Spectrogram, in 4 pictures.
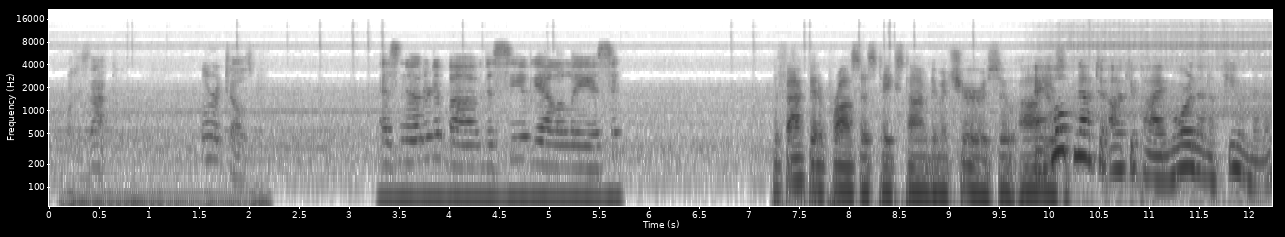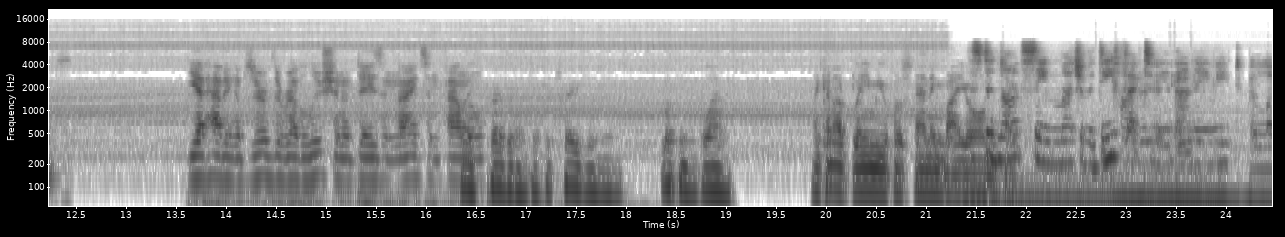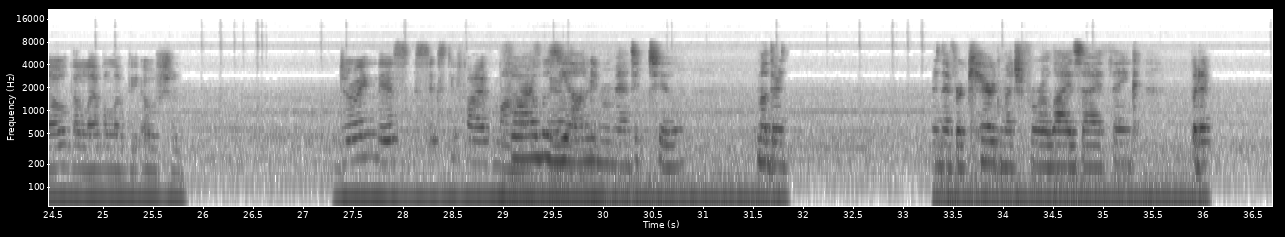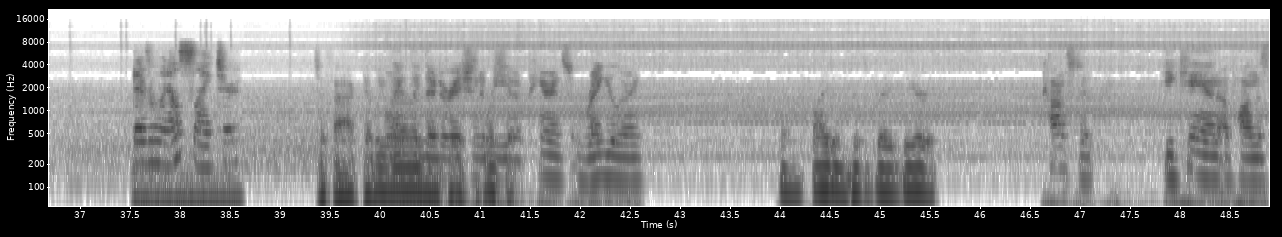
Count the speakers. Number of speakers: eight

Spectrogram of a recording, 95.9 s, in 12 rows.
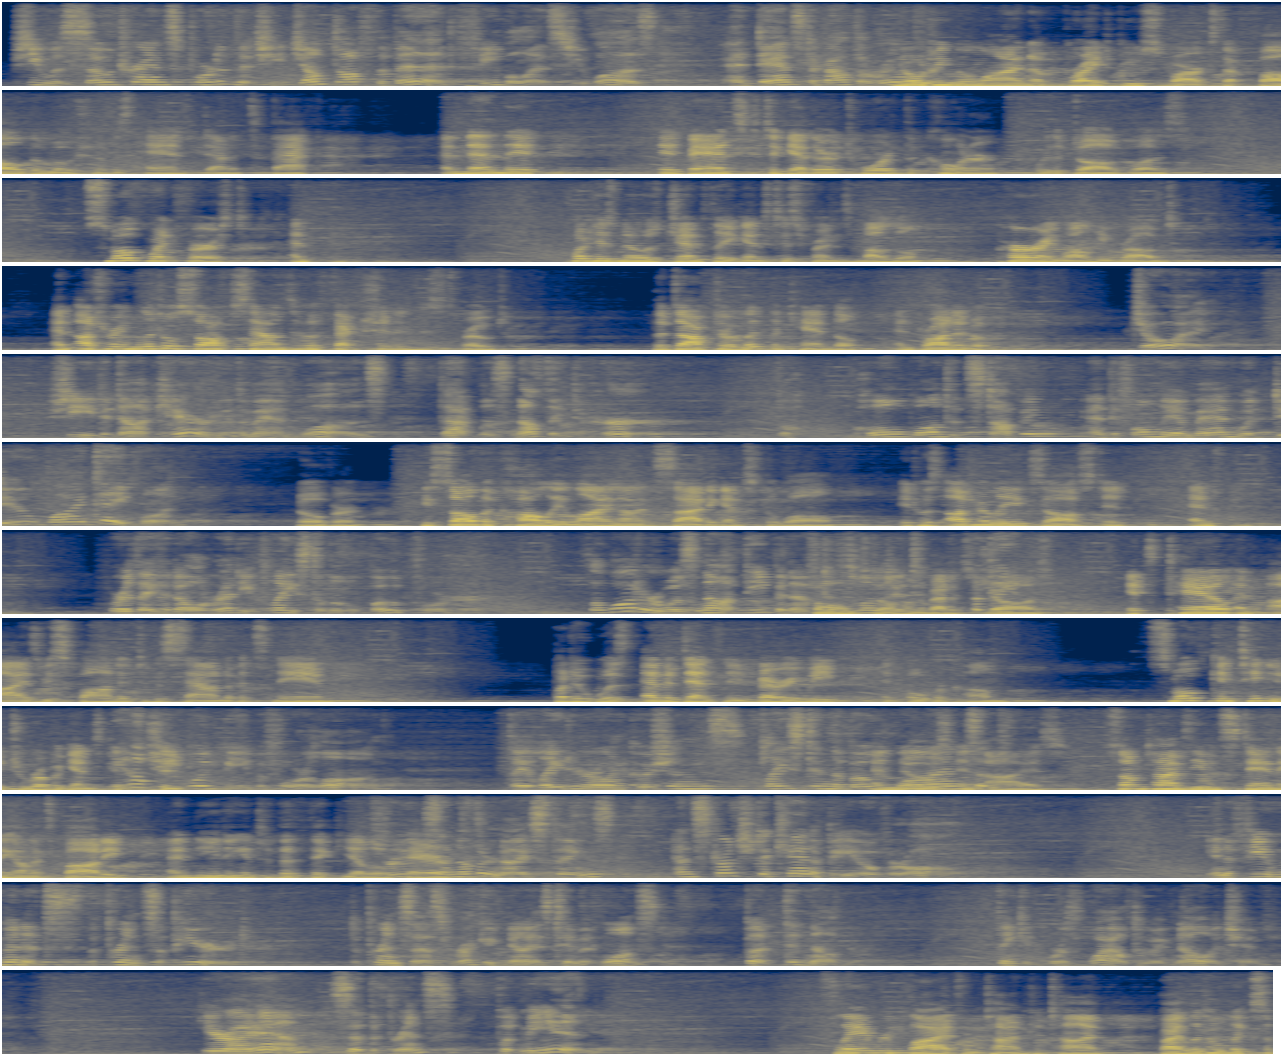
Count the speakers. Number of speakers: two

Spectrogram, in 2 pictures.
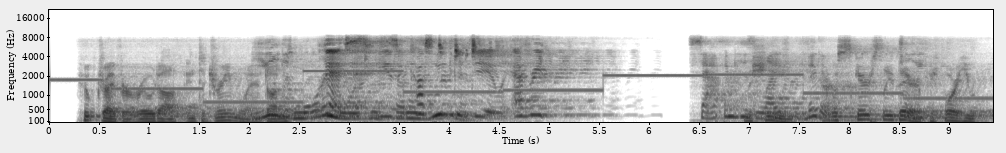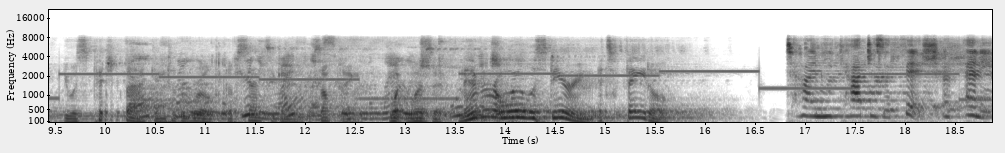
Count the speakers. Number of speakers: three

